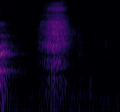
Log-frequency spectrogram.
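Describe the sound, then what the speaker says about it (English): A single soft, stifled sneeze comes from a person close by, a brief breathy burst over quiet room tone. "Let's hope I don't have a sneezing fit"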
